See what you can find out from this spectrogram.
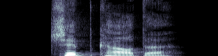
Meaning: chip card, smart card
- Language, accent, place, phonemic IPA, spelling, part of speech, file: German, Germany, Berlin, /ˈt͡ʃɪpkartə/, Chipkarte, noun, De-Chipkarte.ogg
